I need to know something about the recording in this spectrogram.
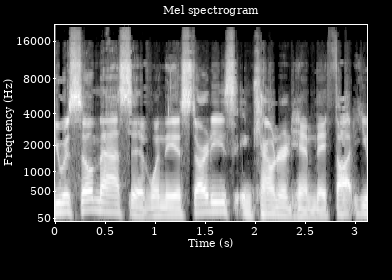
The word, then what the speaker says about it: Astartes: I always say it wrong. Astartes, not Astrades, Astartes.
